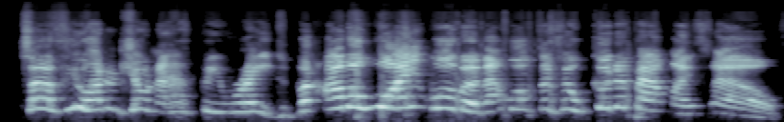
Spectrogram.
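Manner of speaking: high, hammed-up mock yell; mock shrieking. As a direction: cry it out in exaggerated self-righteousness.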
